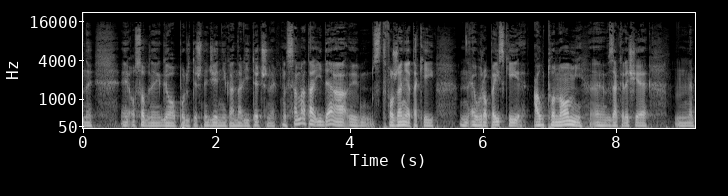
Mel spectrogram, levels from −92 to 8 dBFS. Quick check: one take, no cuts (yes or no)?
no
